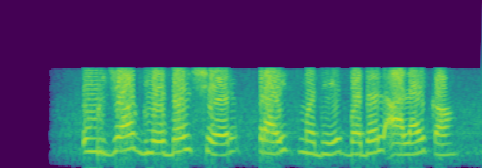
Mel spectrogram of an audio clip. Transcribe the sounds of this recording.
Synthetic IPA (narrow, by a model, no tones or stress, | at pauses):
uɾd͡ʑaɡlobəlɕejəɾpɾajsməd̪ʱːjebəd̪əlalajka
